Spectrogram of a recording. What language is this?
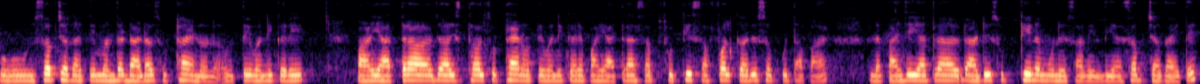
Sindhi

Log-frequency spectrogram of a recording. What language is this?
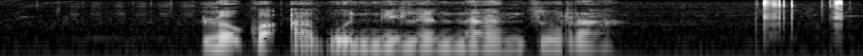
Tsonga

